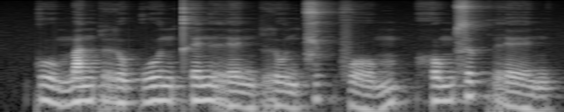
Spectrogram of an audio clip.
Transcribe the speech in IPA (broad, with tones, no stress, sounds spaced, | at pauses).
k uː˨˩ m a˧ n p r u˨˩ ʔ k w u˧ n kʰ e˥˩ n r e˨˩ n p r u˨˩ n t͡ɕ u˥˩ k̚ f o˩˦ m | h o˦˥ m s ɯ˥˩ k̚ r e˨˩ n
